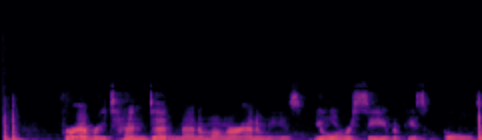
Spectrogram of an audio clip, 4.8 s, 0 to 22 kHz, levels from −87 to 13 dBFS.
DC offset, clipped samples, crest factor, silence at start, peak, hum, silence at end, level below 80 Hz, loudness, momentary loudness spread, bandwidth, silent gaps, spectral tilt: under 0.1%; under 0.1%; 20 dB; 0 s; -12 dBFS; none; 0 s; -76 dBFS; -32 LUFS; 11 LU; 9 kHz; none; -5 dB/octave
